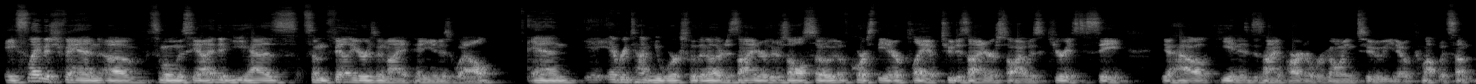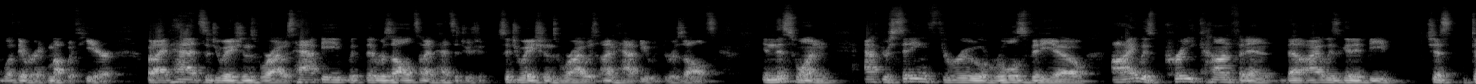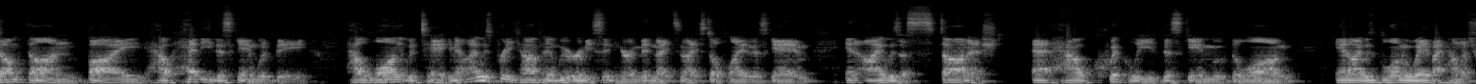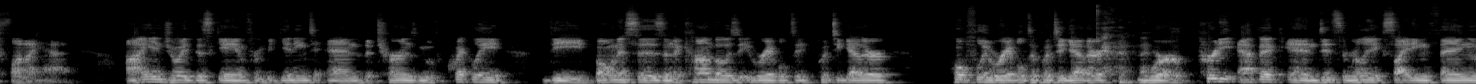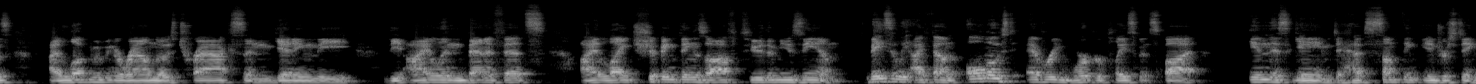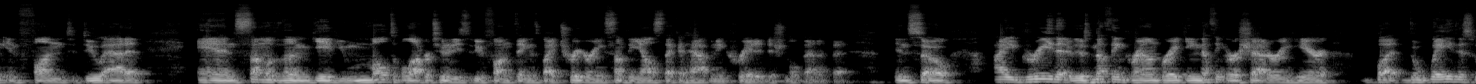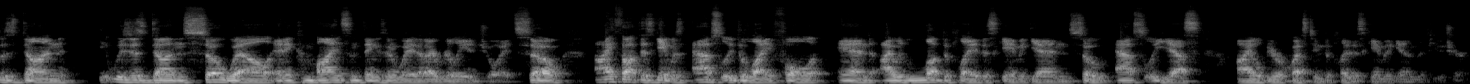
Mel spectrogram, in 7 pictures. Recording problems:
off-mic speech; far
room echo; very slight; dies away in 0.2 s

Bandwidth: 17.5 kHz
